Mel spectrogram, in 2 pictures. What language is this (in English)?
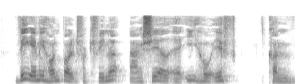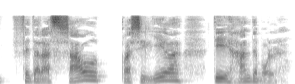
Danish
